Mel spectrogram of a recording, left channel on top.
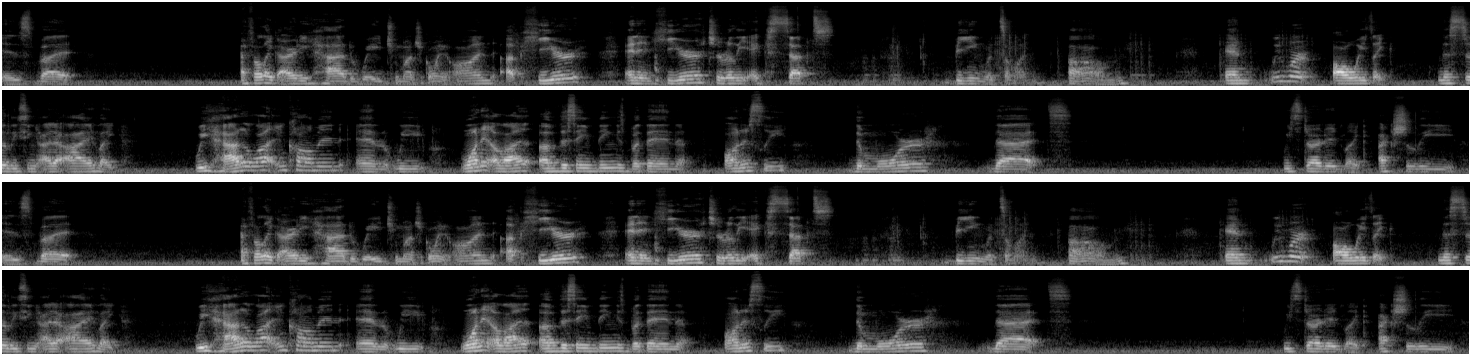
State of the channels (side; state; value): both; normal; correlation 0.53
